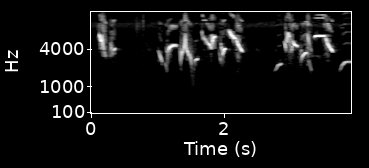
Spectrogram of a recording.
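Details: Tutor recording of a black-throated canary singing energetically ('gacor'): short bursts of high, looping whistled notes and rising slurs separated by brief gaps, ending with clear upswept whistles.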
